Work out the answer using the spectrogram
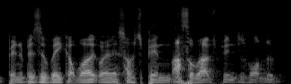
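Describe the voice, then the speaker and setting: A young man co-hosts a podcast, his fairly low voice flat and racing. He chats casually in a laid-back, rambling way full of fillers.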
